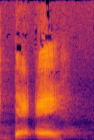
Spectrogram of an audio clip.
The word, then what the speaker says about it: Baal: He studied linguistics at UCLA, PhD, and he actually taught me that it's Baal. So sometimes I say it that way. If I say it that way, just forgive me as a weird nerd, all right? Please do. But that's the proper way to say it, apparently. We've been saying it wrong all along if you grew up in church.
